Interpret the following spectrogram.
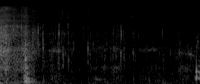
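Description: Faint rustling of gloved hands handling a wooden marten box trap, fading to near silence.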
